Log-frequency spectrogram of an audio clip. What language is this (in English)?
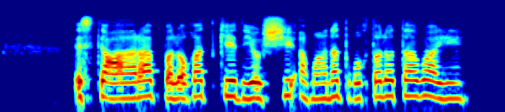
Pashto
